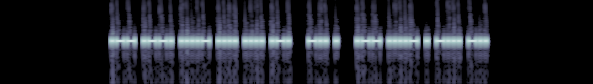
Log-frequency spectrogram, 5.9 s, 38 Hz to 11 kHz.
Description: Morse code, heard as a keyed tone, about 46 wpm, 700 Hz. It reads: WP4HHR DE W4EBD
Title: USA Callsign DE Callsign 45wpm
